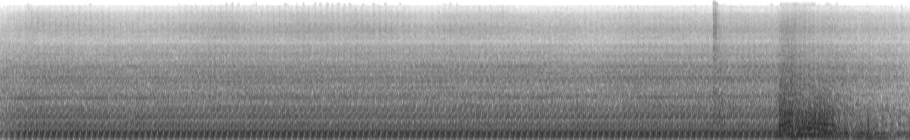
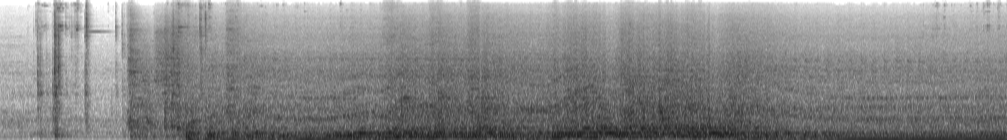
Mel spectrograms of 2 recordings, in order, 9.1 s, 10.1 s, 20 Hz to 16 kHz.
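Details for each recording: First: 1963 Impala SS inline six (230 or 250, not 292) with OEM fuel pump, new lifters with one heard slightly sticky: steady, even idle, no stumbles or misses; fuel pump good, normal idle. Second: 1963 Impala SS V8, freshly built with new lifters primed in oil, on an OEM fuel pump: it catches and settles into a lumpy idle with a light, fairly steady tick about four a second; one lifter ticking, which the owner thinks is sticky and will loosen up.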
